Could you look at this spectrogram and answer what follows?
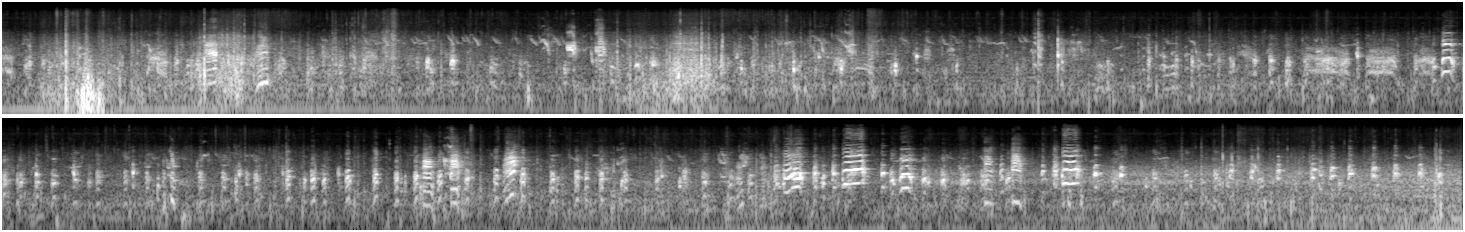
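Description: Chickens clucking while a flock of chickens and ducks feeds, over a dense run of short ticks as bills pick grain off the ground; the clucking grows louder and more frequent near the end.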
